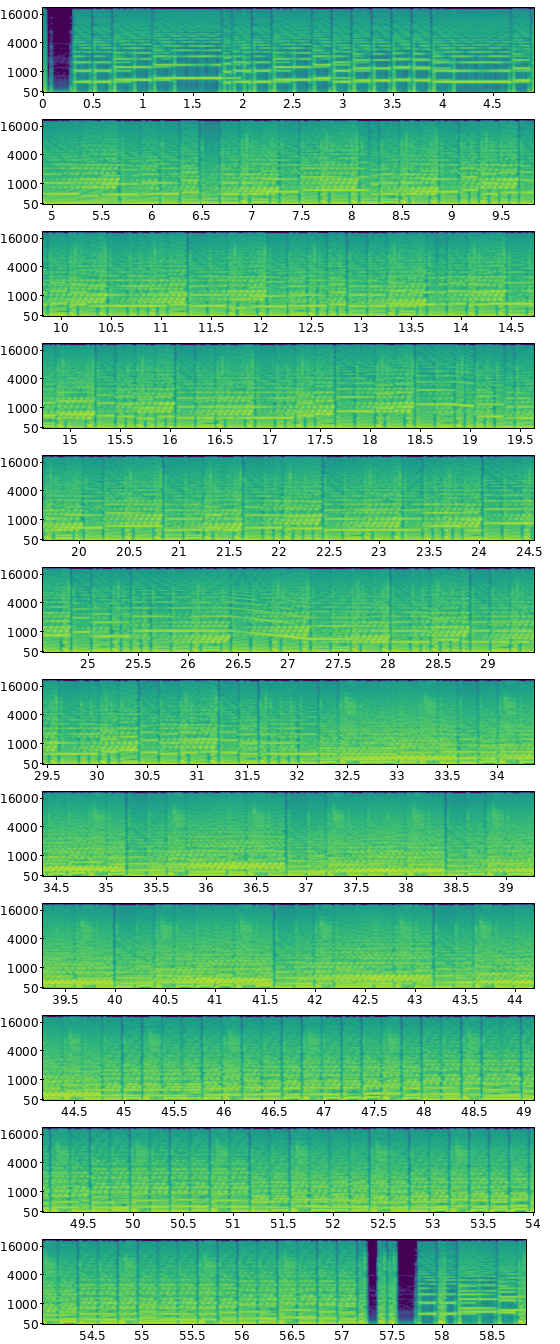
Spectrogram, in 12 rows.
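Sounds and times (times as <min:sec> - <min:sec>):
chiptune music on MOS6581R3: 0:00.0 - 0:58.8.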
